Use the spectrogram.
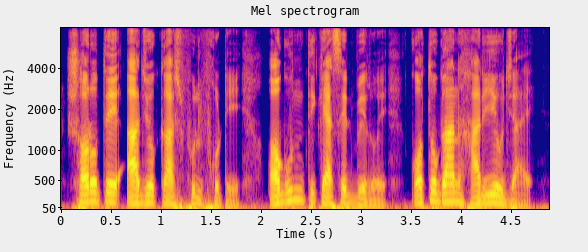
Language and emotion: Bengali, neutral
